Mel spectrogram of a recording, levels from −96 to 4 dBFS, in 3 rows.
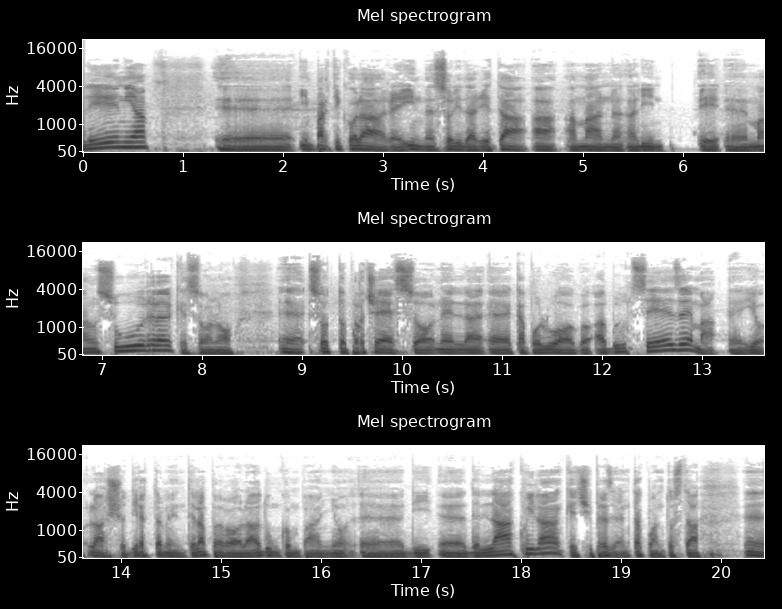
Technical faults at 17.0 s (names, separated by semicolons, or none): none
